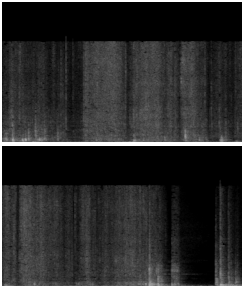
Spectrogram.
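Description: Soil pours and patters into a plastic pot.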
